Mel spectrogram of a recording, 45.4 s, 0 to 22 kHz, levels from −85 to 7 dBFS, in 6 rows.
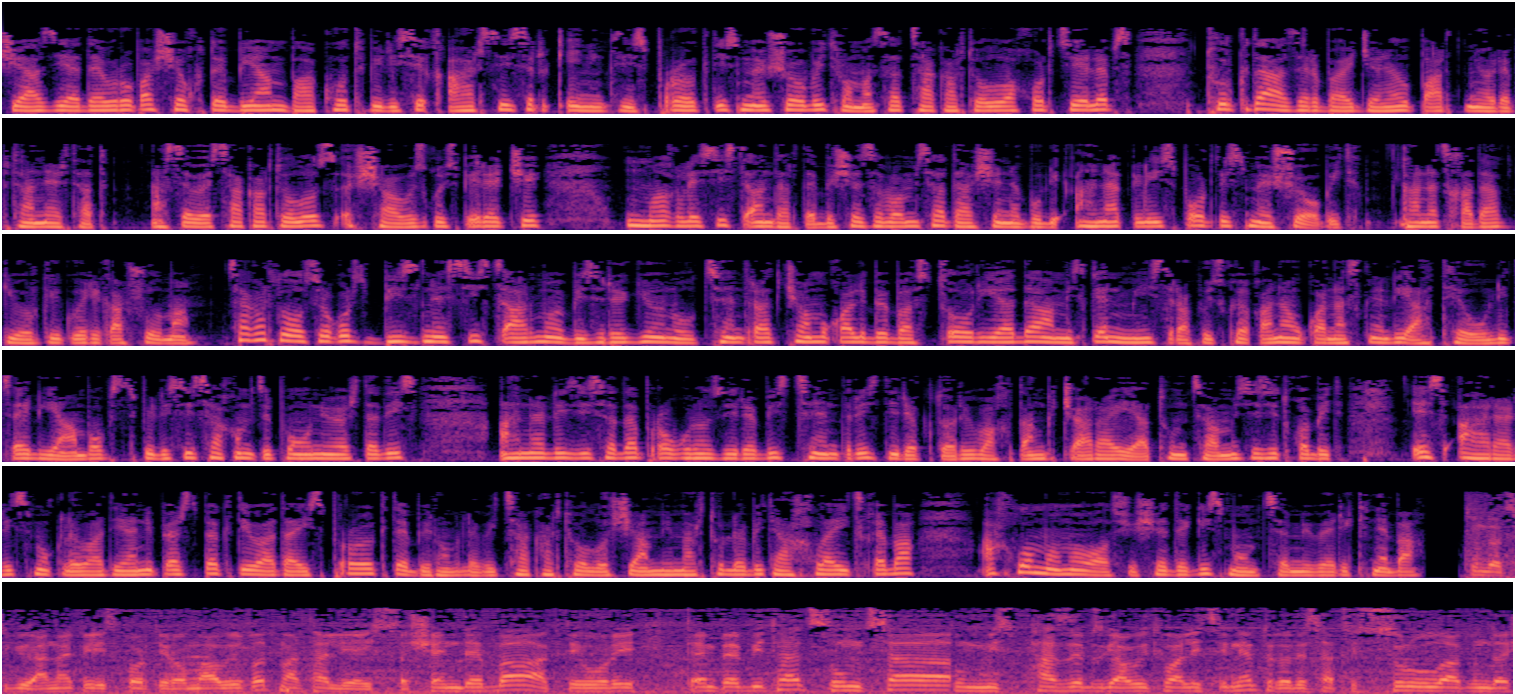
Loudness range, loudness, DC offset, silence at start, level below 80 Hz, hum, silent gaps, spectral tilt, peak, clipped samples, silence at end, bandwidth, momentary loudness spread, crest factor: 2 LU; -19 LUFS; 0.1%; 0 s; -44 dBFS; none; none; -6 dB/octave; -2 dBFS; under 0.1%; 0 s; 8.8 kHz; 4 LU; 16 dB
